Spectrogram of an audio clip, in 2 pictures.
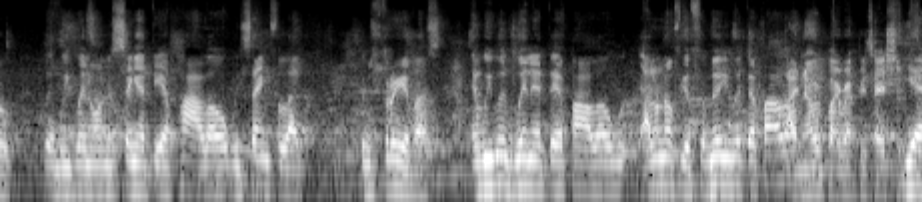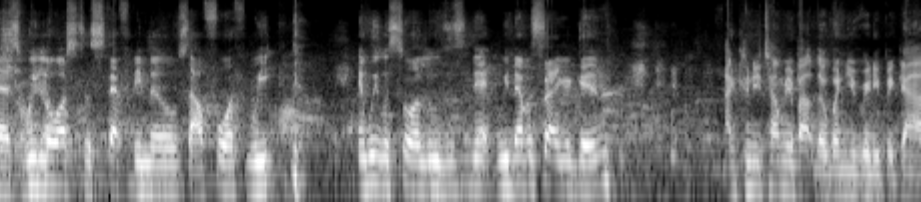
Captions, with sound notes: and we went on to sing at the Apollo. We sang for like, it was three of us, and we would win at the Apollo. I don't know if you're familiar with the Apollo? -I know it by reputation for sure. -Yes. We lost to Stephanie Mills our fourth week [laughs] and we were such sore losers, we never sang again [laughs]. -And can you tell me about the, when you really began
